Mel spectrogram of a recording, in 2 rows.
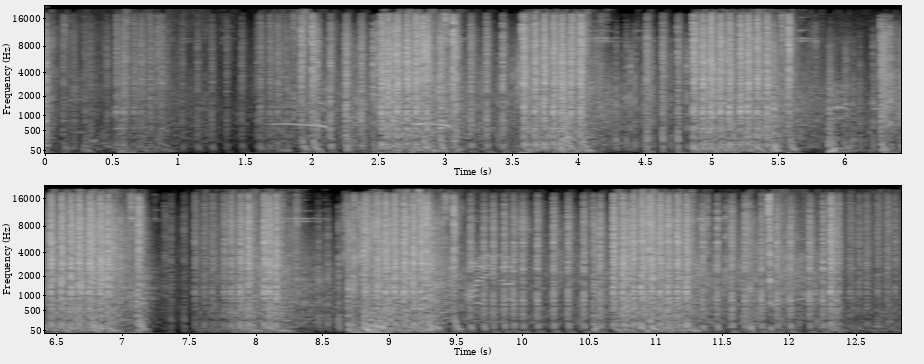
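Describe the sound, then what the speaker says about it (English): Belt-fed Maxim machine gun firing in a WW2 strategy game, sustained loud automatic bursts layered with other battlefield gunfire, dense and continuous with brief lulls. "Sure is reloading a lot for a belt-fed machine gun"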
